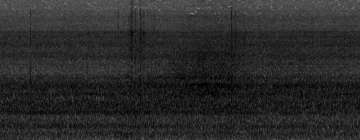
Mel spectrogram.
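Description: Steady engine and road noise inside a semi truck's cab moving at freeway speed, a low rumble with a faint steady drone.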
